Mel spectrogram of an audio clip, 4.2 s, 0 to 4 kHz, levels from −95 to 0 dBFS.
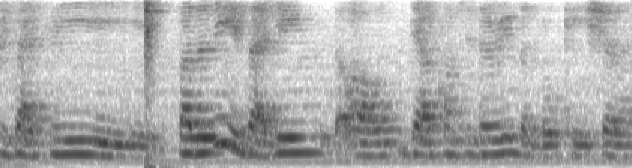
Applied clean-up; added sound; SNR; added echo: none; Tambourine; 9 dB; reverberation time 0.3 s.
